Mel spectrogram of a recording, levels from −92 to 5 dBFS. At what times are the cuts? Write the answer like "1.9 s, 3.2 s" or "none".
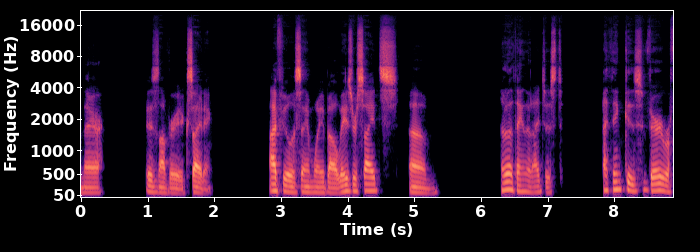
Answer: none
